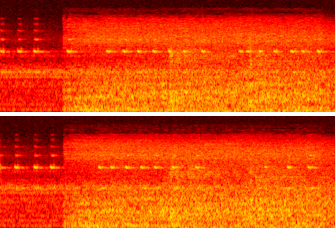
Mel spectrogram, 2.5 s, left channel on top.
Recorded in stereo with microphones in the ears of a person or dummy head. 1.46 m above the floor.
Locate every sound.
0.5 s footsteps: 30° left (ahead or behind), 1.8 m; by 2.4 s 40° left (ahead or behind), 1.9 m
